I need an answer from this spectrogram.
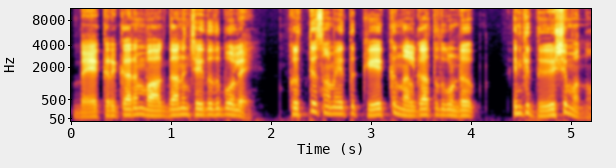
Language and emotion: Malayalam, angry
